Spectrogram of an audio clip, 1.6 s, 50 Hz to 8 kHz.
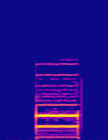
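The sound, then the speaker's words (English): A phone keypad tone sounds as key 9 is pressed to accept a collect call. It is a single steady beep lasting about two-thirds of a second on an otherwise quiet line. “To accept the call, please dial 9 now.”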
